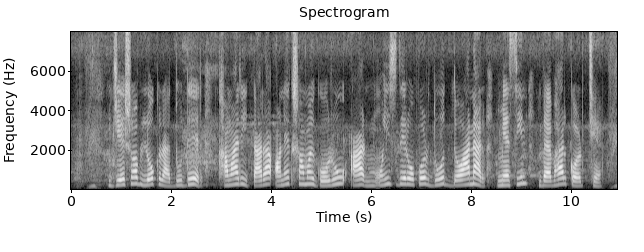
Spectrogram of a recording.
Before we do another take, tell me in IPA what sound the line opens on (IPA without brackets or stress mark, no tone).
d͡ʑ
